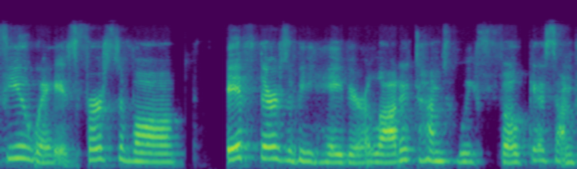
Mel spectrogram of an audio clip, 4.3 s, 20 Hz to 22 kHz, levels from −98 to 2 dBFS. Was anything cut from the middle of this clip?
yes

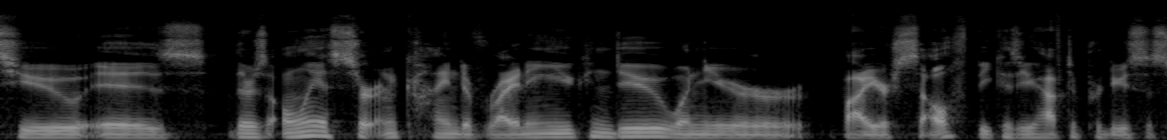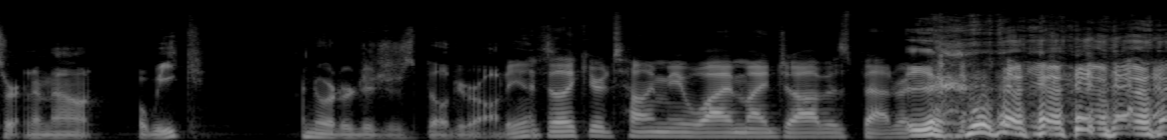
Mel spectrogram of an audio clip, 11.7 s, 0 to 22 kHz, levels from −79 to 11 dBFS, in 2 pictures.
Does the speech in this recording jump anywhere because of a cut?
no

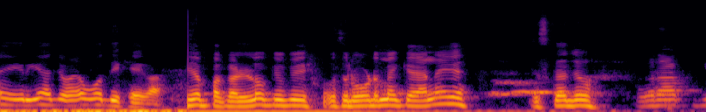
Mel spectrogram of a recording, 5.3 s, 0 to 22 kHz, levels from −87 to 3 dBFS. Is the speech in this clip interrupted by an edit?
yes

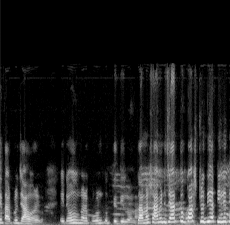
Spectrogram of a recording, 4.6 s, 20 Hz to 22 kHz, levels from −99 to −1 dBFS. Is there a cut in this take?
yes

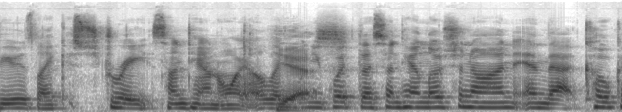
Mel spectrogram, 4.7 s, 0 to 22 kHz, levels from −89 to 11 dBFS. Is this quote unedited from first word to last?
yes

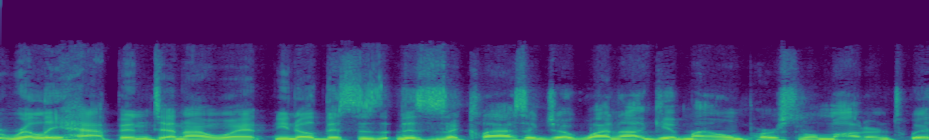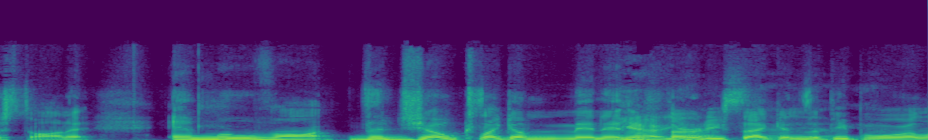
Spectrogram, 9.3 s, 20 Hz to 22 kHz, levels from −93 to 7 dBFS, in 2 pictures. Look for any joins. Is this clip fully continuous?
yes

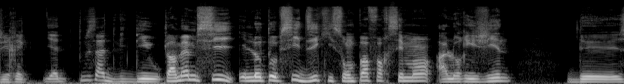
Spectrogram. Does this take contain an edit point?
yes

